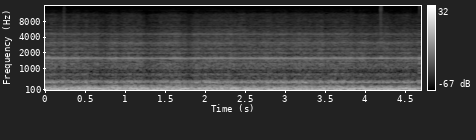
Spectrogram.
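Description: A De Havilland Vampire jet fighter in Microsoft Flight Simulator 2020 produces a steady, loud engine rumble with a high whining tone running through it, unbroken for the whole stretch with no talk.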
